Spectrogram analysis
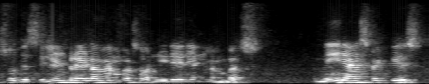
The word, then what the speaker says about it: Cnidaria: phylum otherwise called as Cnidaria also. So why we call Cnidaria? It was clearly given that the presence of nidocytes, right, or nidoblasts. So the C is silent here, right?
